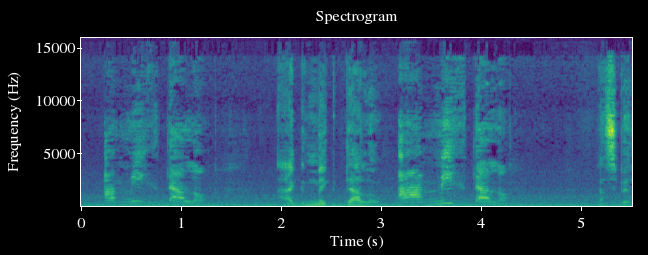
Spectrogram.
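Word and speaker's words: αμύγδαλο: Amygdalo. Amygdalo. So it's a bit like drizzling Deborah.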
